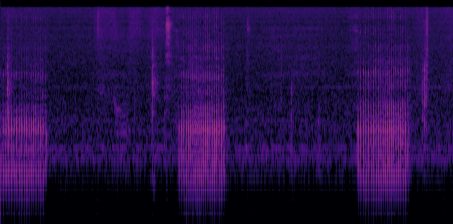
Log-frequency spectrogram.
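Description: Loud rattling snores in three long bursts, about one every four seconds, with quiet pauses between; a small dog snoring.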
